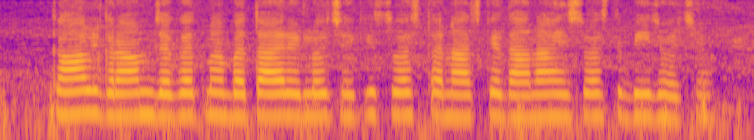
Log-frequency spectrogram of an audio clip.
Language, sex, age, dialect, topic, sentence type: Maithili, female, 60-100, Angika, agriculture, statement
